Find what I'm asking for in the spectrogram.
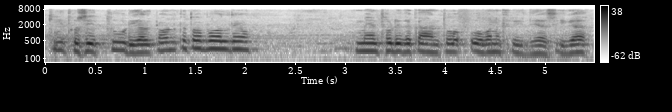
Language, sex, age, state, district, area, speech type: Punjabi, female, 60+, Punjab, Bathinda, urban, spontaneous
